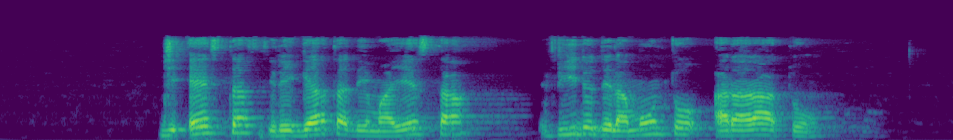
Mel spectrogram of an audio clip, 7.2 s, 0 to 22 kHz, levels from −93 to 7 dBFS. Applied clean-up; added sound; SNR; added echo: none; none; none; reverberation time 0.5 s.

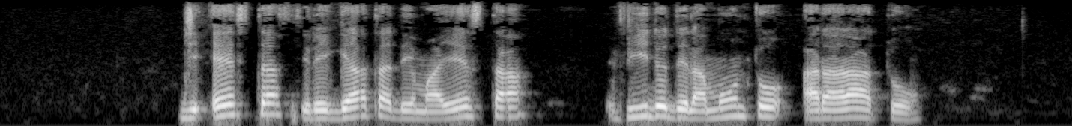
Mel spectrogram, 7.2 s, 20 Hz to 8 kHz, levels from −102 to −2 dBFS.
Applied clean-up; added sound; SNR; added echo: none; none; none; none.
